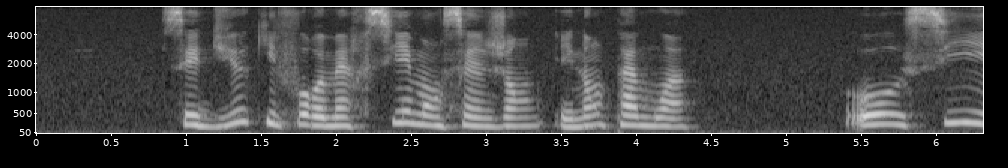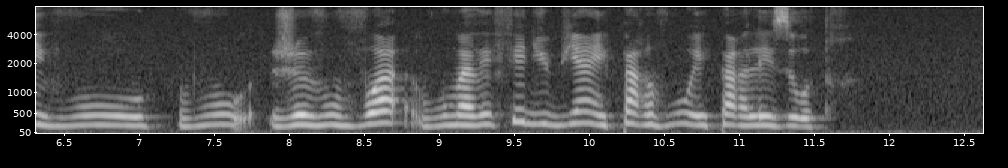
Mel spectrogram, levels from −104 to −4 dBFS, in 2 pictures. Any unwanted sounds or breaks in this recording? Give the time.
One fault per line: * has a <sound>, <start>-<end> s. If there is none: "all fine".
all fine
